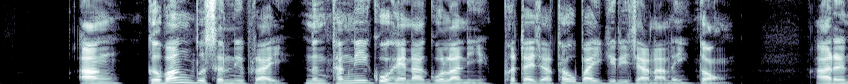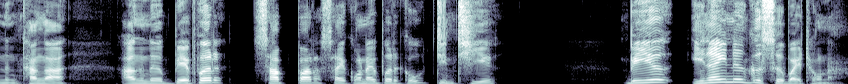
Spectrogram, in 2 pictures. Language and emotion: Bodo, angry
